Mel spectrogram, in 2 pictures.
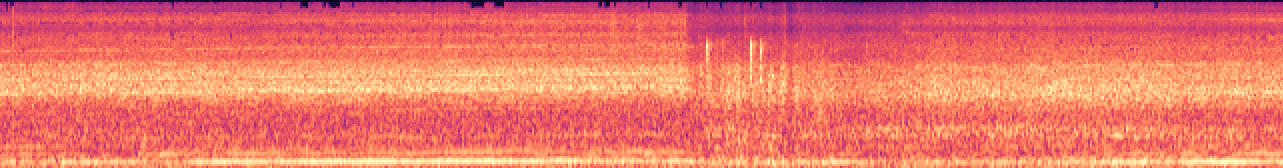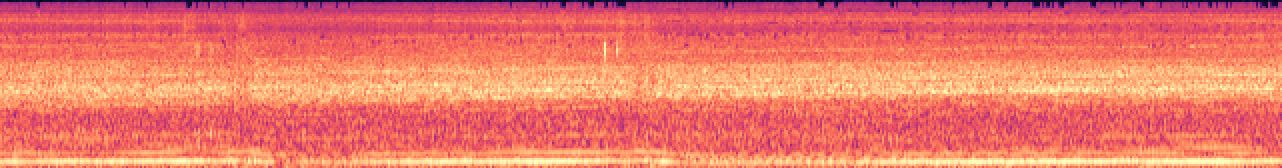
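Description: Race cars roaring around the Okayama circuit in a Skippy League sim race, a steady loud engine drone with pitch shifts as cars lift and accelerate through corners, continuous with no talk.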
